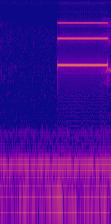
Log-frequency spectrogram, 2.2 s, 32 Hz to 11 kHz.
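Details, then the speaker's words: Salvage 2019 Audi Q8 mild hybrid (48V) with no-start, crash damage and 73 fault codes, ignition on: one steady high beep over a low hum, cluster warning chime for electrical system fault and low battery charge. "So, Safety system fault. Okay, this is the problem. We got one electric system low battery charge."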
